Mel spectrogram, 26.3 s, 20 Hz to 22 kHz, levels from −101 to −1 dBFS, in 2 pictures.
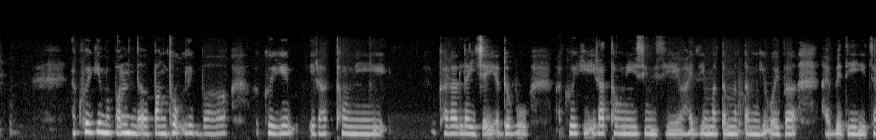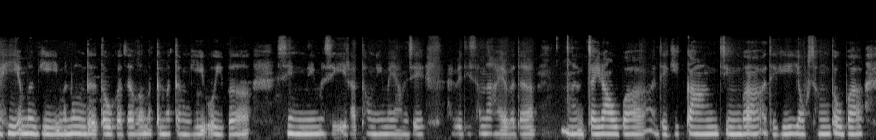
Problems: none marked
